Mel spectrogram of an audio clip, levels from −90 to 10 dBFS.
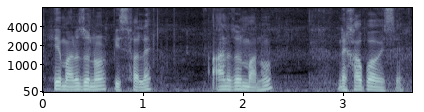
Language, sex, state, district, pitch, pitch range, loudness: Assamese, male, Assam, Sonitpur, 115 Hz, 105-120 Hz, -17 LUFS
